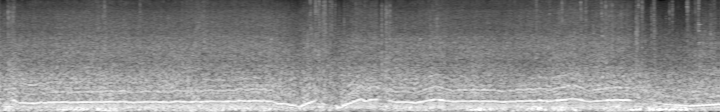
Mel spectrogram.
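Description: Tyres crunch and hiss over loose gravel.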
